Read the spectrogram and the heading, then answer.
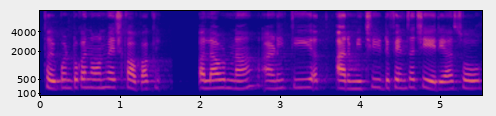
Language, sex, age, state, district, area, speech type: Goan Konkani, female, 18-30, Goa, Tiswadi, rural, spontaneous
